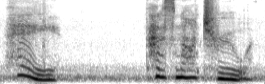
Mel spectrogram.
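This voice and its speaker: An actress playing a frank, loyal young heroine in a video game, speaking earnestly and directly. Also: female voice, on the high side, expressive, very slow, warm tone, slight background noise. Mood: reassuring. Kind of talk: video game cutscene acting.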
